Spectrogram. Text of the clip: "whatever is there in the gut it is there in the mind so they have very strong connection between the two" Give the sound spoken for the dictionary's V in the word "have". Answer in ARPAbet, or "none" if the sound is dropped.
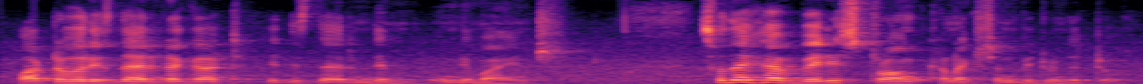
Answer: V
